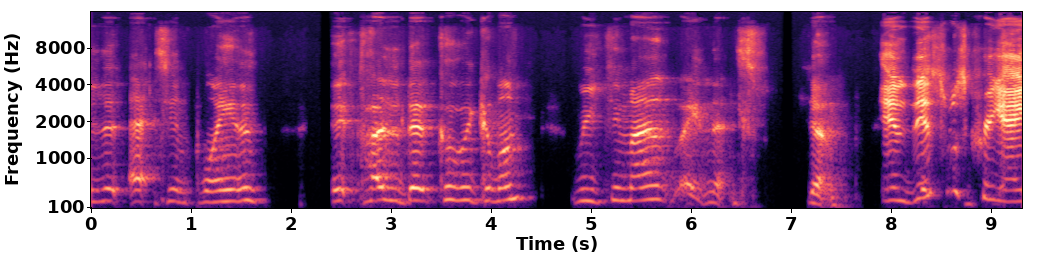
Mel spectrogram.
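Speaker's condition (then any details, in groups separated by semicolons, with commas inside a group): Cerebral palsy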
